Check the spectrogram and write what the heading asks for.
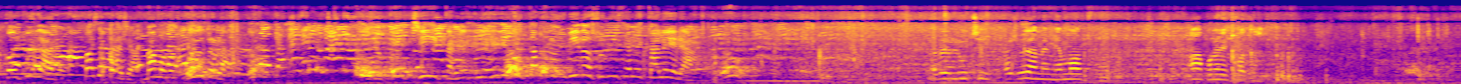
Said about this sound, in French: Plus personne dans la cour, et le chien qui continue à aboyer.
